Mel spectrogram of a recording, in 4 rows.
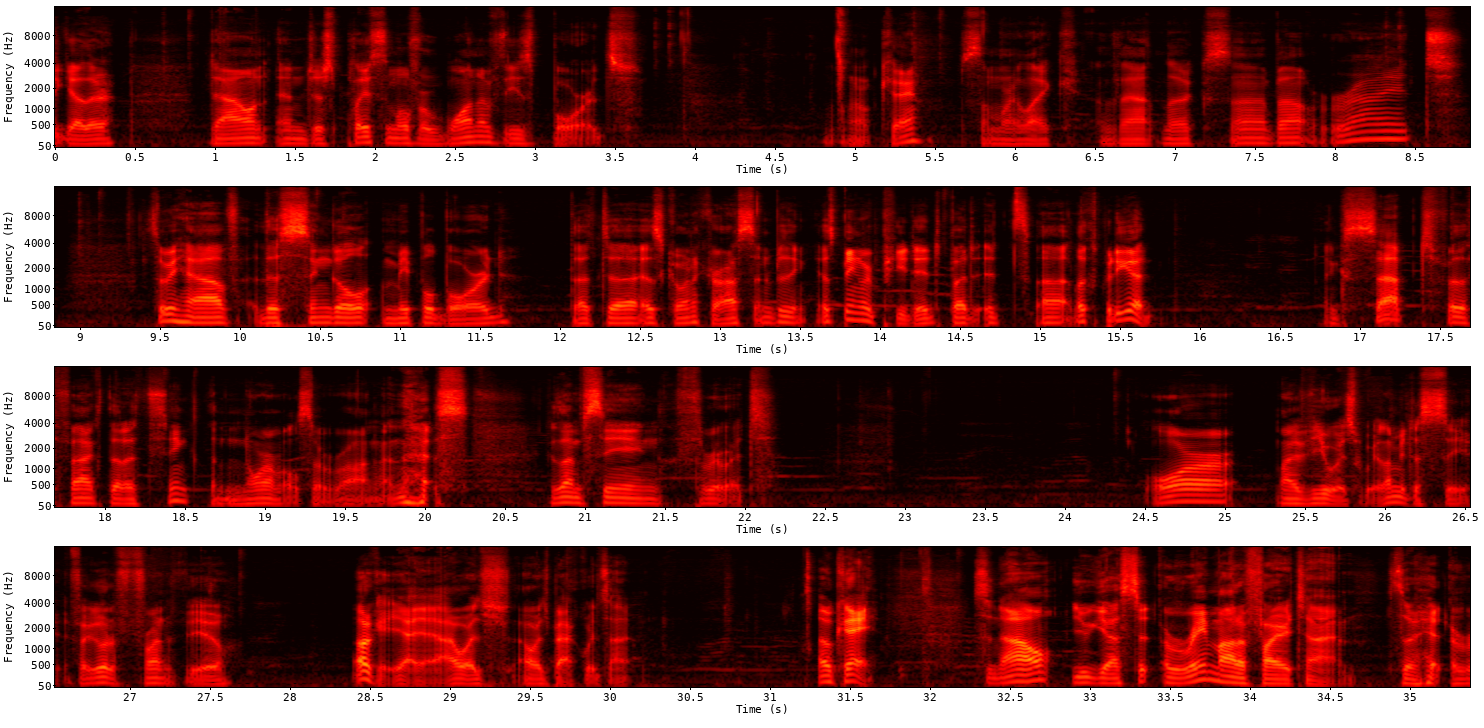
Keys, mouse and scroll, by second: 1.2 s, 6.3 s, 9.4 a, 13.7 a, 13.8 Tab, 17.8 middle click, 19.7 middle click, 21.3 Tab, 21.9 a, 22.8 a, 23.4-25.3 middle drag, 26.1 KP_1, 27.4 Tab, 31.4 KP_1.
